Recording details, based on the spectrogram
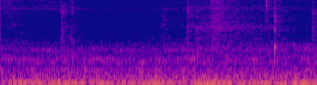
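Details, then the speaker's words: Diesel air heater warm-air unit, first start this year after the fuel pump ticked rapidly to prime: a steady low roar with an even fan whoosh as the fan turns and it burns, no knocks or surges; normal running. "Yeah, there you go, the fan's going. You hear a little roar as the like the turbine goes round."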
